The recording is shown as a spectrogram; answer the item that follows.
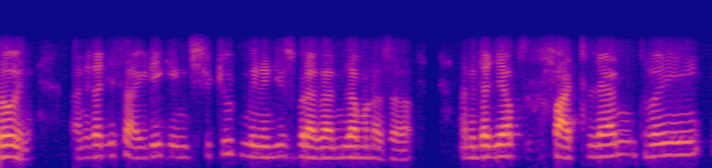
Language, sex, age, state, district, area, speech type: Goan Konkani, male, 60+, Goa, Canacona, rural, conversation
